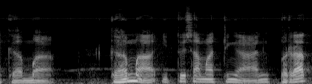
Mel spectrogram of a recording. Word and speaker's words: gamma: Kemudian ukuran lainnya berat jenis atau spesific eh tulisannya hampir Y ya. Kita bacanya gamma.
